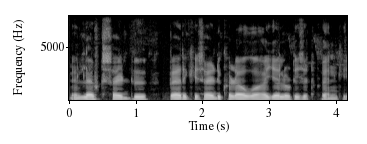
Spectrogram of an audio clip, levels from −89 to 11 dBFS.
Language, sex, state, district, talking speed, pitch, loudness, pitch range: Hindi, male, Haryana, Charkhi Dadri, 215 wpm, 115 Hz, -16 LUFS, 110-120 Hz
